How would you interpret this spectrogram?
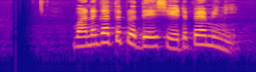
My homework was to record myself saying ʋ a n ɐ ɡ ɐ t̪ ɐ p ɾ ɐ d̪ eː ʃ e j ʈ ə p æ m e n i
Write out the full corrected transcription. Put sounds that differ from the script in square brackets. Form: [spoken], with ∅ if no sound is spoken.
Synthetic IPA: ʋ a n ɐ ɡ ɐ t̪ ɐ p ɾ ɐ d̪ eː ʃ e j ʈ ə p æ m [i] n i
